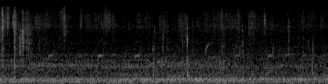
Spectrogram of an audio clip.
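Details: Taiwan hill partridge family of five foraging for food in Dashue Mountain National Park, Taichung City, on 18 January 2021; short, soft chirps, some sliding upward, scattered through steady leaf-rustling patter and a low background hum.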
